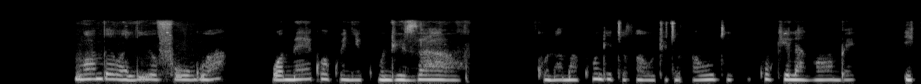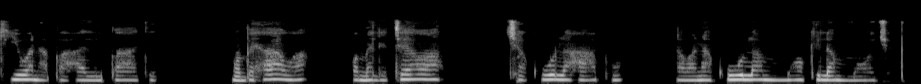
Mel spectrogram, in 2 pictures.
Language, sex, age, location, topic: Swahili, female, 25-35, Kisumu, agriculture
